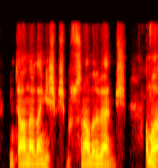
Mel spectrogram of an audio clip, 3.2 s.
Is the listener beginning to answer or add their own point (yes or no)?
no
